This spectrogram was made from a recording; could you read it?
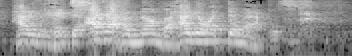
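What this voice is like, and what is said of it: Boston accent, Matt Damon impression. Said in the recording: “just a Boston accent ... these accents ... that's not how that sounds ... just Matt Damon and Ben Affleck”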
